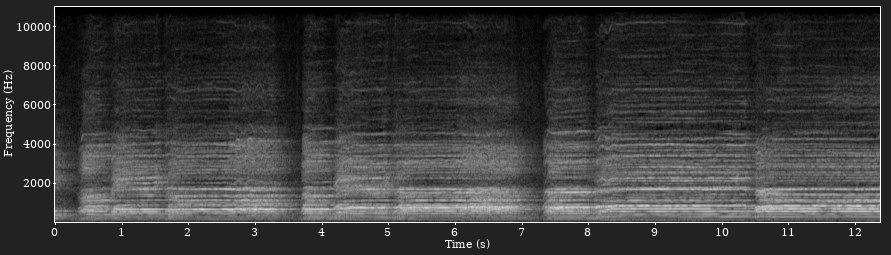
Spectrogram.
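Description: Mixed-voice a cappella ensemble singing held chords in close harmony, in phrases broken by brief pauses, under a dome that adds reverberation to the voices.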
